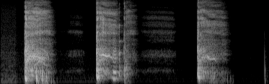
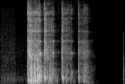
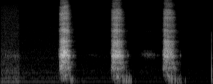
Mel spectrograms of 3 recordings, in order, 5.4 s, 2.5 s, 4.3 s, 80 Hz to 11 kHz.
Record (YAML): three_cough_length: 5.4 s
three_cough_amplitude: 26027
three_cough_signal_mean_std_ratio: 0.37
cough_length: 2.5 s
cough_amplitude: 26028
cough_signal_mean_std_ratio: 0.35
exhalation_length: 4.3 s
exhalation_amplitude: 22227
exhalation_signal_mean_std_ratio: 0.28
survey_phase: beta (2021-08-13 to 2022-03-07)
age: 45-64
gender: Male
wearing_mask: 'No'
symptom_cough_any: true
symptom_headache: true
symptom_onset: 2 days
smoker_status: Ex-smoker
respiratory_condition_asthma: false
respiratory_condition_other: false
recruitment_source: Test and Trace
submission_delay: 1 day
covid_test_result: Positive
covid_test_method: RT-qPCR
